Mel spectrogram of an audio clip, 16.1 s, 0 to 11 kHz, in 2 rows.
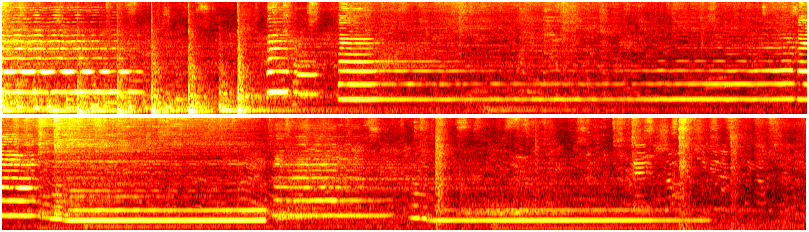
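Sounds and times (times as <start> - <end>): saxophone long notes: 0.0 - 1.6, 2.6 - 15.3.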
